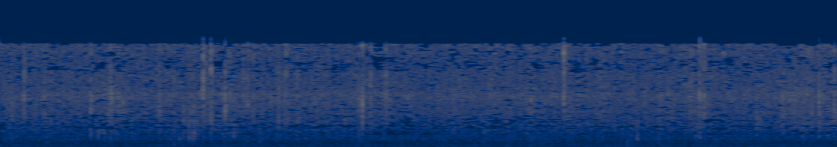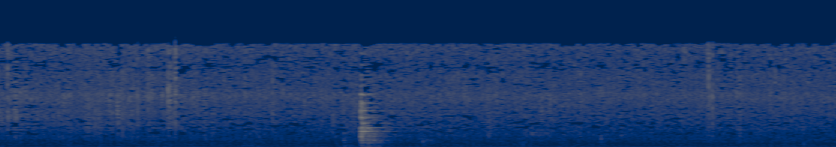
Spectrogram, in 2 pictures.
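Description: Potato and carrot fritters sizzling softly in oil in a frying pan, with small scattered crackles and one sharp tap about eight seconds in.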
